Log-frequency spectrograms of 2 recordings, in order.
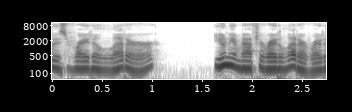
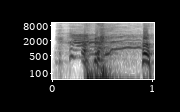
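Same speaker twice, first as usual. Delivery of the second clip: loud burst of laughter; 16 dB louder than usual. Real, not acted. Laughing at the fake accent.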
